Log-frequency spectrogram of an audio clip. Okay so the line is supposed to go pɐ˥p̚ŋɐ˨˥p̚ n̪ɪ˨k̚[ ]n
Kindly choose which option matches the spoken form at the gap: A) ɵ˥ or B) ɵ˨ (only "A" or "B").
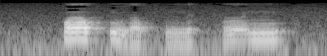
A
